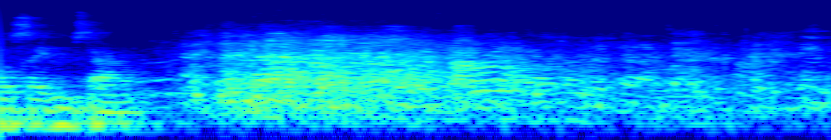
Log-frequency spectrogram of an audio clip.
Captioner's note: laughter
